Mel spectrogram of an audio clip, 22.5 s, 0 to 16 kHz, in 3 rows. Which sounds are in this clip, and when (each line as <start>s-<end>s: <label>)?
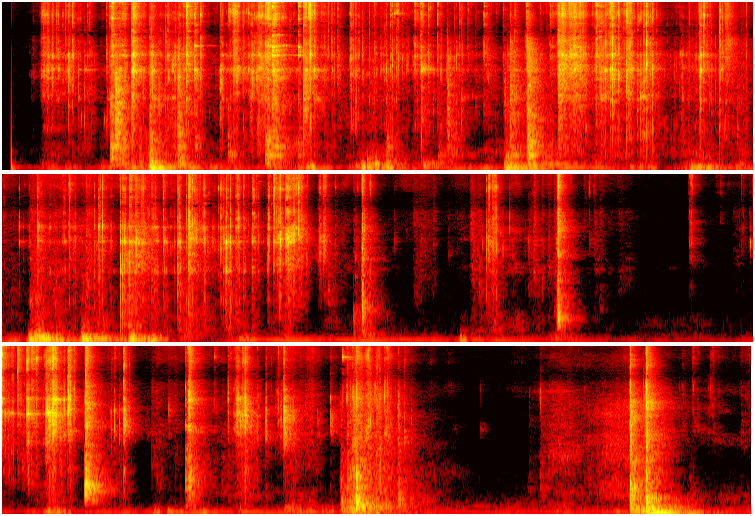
0.0s-10.9s: keys
1.4s-2.1s: door
5.0s-5.6s: door
7.5s-9.5s: footsteps
11.0s-11.3s: light switch
12.3s-12.7s: keys
13.0s-13.3s: light switch
14.3s-16.4s: keys
15.8s-16.1s: light switch
16.7s-17.2s: light switch
17.2s-18.2s: keys
18.2s-19.4s: door
21.1s-22.1s: door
